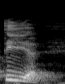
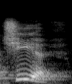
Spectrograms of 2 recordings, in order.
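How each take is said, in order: First: It is said in a Northeastern Brazilian accent. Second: It is said in a Brasília accent. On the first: "do Nordeste que fala tia" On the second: "em Brasília, eu sou de Brasília"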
